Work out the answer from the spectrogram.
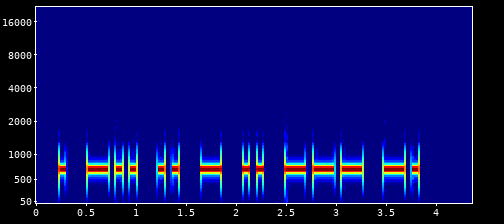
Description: Morse code, heard as a keyed tone, about 17 wpm, 700 Hz. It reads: EDITION
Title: Sets of 5 Words - New Word Drill - 17wpm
